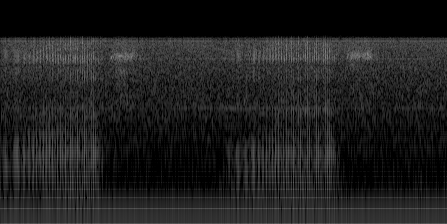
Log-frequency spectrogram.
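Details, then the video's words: Sleeping dog snoring in a quiet room, two long, low, rattling snores about two seconds each, separated by a few seconds of silent breathing between them. "cachorro roncando"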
